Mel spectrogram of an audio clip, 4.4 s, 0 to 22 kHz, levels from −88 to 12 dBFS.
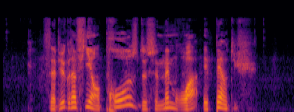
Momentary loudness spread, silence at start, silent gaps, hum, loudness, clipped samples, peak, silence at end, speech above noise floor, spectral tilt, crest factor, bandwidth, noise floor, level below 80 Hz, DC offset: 12 LU; 0.65 s; none; none; -20 LUFS; under 0.1%; -2 dBFS; 0.6 s; 42 dB; -5 dB/octave; 20 dB; 11.5 kHz; -62 dBFS; -48 dBFS; under 0.1%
